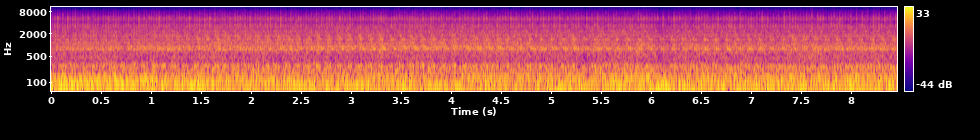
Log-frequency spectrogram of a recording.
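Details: Dodge Charger Hemi V8 at idle, recorded inside driver's side engine bay: rapid light ticking over steady low rumble; no smoke from exhaust so owner doubts dropped valve, cause unknown.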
